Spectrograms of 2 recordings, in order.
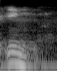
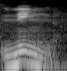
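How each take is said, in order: First: The name begins with a vowel sound. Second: The name begins with an N sound. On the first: "I heard media say Ing" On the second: "It's pronounced Ning"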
